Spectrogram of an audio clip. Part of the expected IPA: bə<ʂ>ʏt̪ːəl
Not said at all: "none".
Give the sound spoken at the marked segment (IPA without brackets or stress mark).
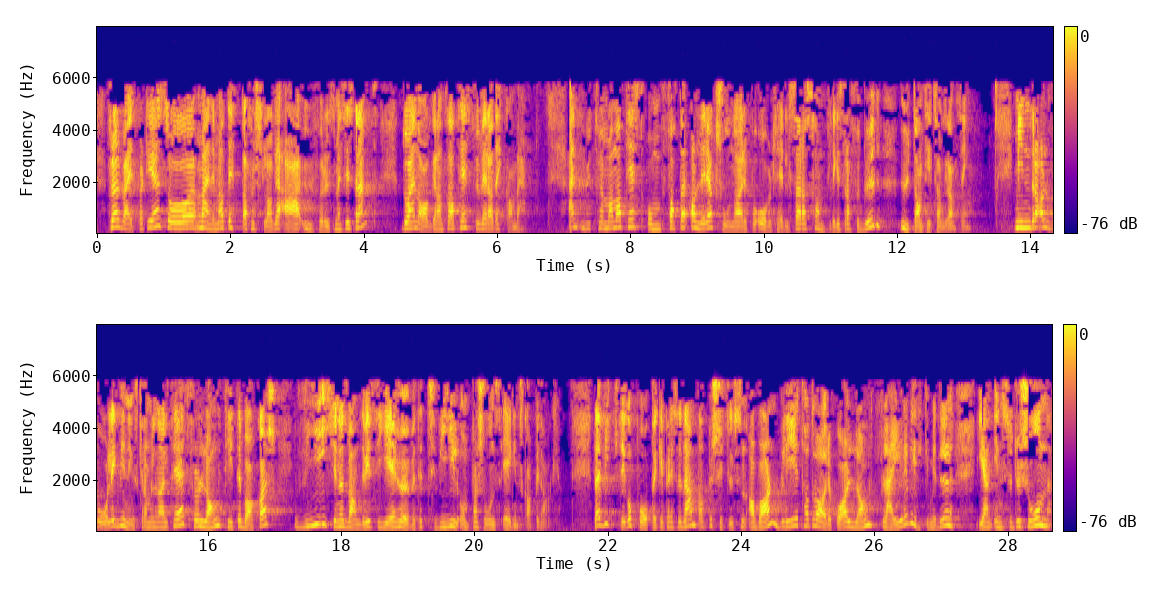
ʂ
